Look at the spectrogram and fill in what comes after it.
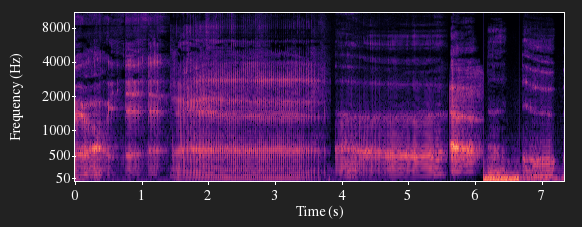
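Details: Compilation of deliberate female burping: several long, loud, rumbling burps with brief pauses between them.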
